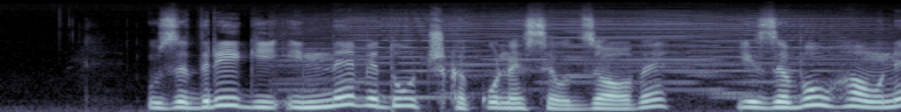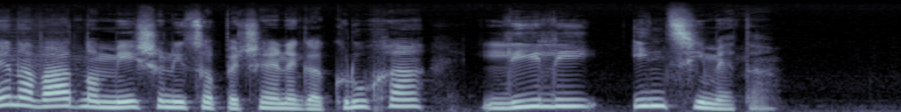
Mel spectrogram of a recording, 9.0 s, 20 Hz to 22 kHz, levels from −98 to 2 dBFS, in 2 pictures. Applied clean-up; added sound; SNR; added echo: none; Harmonica; 19 dB; none.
